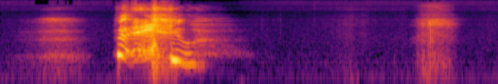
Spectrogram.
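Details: Induced sneeze after months without inducing: a faint breath in, then one loud explosive sneeze with a voiced cry, and a brief sniff or exhale after, in a quiet room.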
